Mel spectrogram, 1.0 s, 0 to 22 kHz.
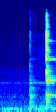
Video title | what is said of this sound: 최지후 생후37개월 귀요미들 하원길 풍선 최재하 생후19개월 | 쇠는 정말 날카로운 소리가 나네.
